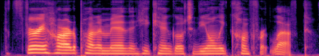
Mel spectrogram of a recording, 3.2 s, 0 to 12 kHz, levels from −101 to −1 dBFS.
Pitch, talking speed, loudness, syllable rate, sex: 165 Hz, 280 wpm, -20 LUFS, 6.2 syllables/s, female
